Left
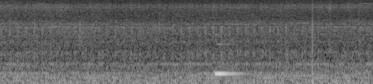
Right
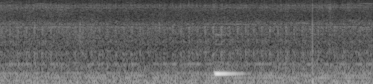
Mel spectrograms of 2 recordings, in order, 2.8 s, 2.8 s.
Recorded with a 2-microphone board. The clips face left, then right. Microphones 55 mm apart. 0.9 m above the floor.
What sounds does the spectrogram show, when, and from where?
1.6 s dishes clattering: 35° right (ahead or behind), 1.5 m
